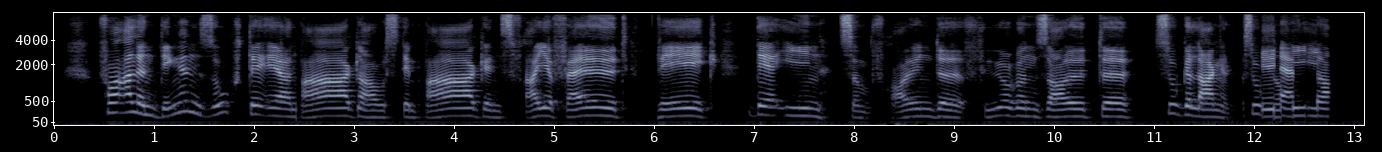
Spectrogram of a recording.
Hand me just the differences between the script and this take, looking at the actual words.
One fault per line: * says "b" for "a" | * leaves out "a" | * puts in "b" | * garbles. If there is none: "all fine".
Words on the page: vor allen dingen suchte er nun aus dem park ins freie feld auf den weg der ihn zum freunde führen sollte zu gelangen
* says "park" for "nun"
* leaves out "auf den"
* garbles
